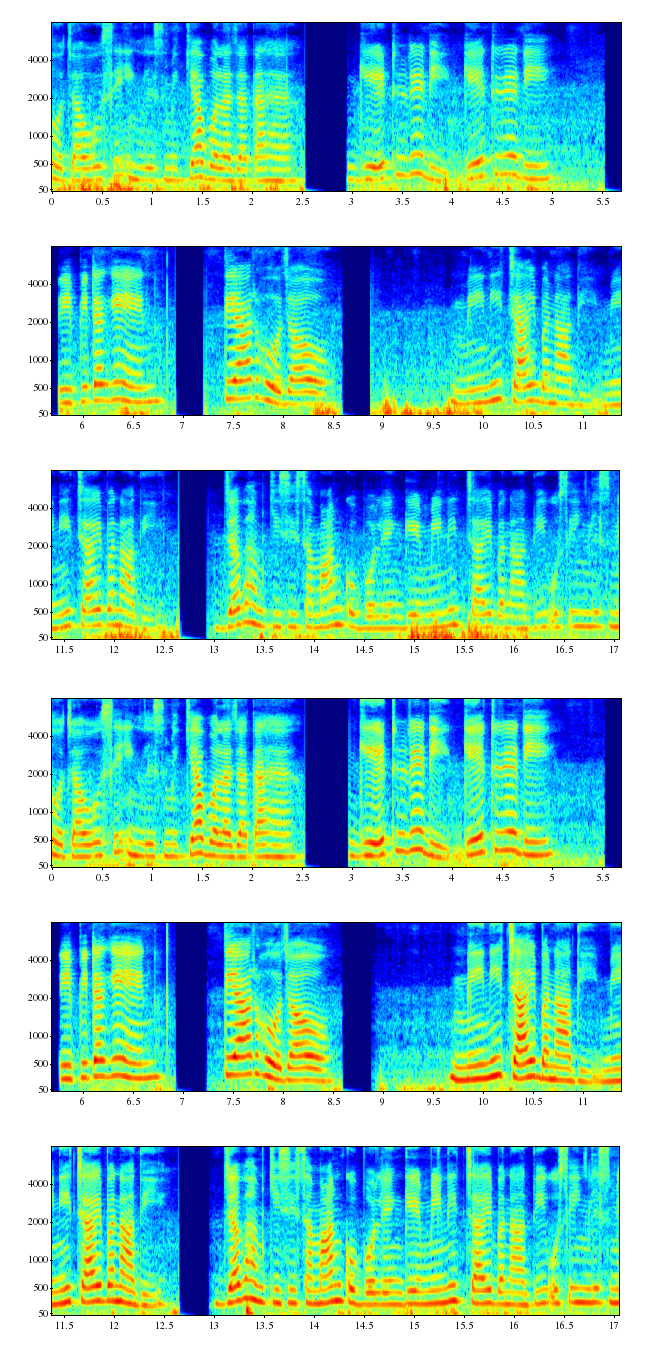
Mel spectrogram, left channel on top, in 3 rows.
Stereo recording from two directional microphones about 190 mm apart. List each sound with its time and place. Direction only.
0.0 s speech: 25° right (ahead or behind)
3.1 s a woman's voice: 40° right (ahead or behind)
9.7 s a woman's voice: 40° right (ahead or behind)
